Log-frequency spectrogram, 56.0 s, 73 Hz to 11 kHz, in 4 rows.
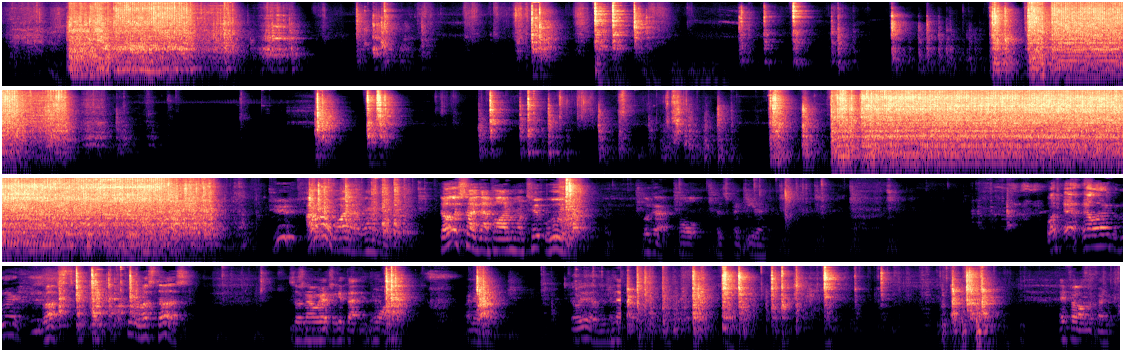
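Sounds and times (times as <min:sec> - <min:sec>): power tool bursts: 0:00.8 - 0:03.0, 0:12.4 - 0:15.3, 0:24.4 - 0:31.0
clanks of tools and metal parts: 0:02.8 - 0:05.5, 0:06.5 - 0:08.3, 0:09.1 - 0:12.8, 0:31.8 - 0:33.5, 0:34.9 - 0:35.6, 0:42.6 - 0:44.0, 0:47.9 - 0:54.7.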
